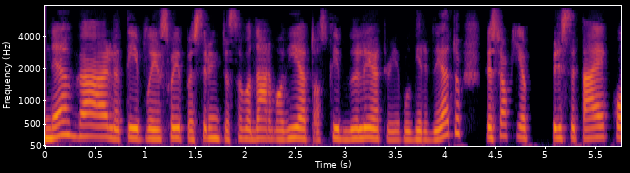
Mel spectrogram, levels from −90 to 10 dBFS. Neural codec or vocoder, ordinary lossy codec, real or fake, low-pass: codec, 16 kHz, 1 kbps, X-Codec, HuBERT features, trained on LibriSpeech; MP3, 48 kbps; fake; 7.2 kHz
